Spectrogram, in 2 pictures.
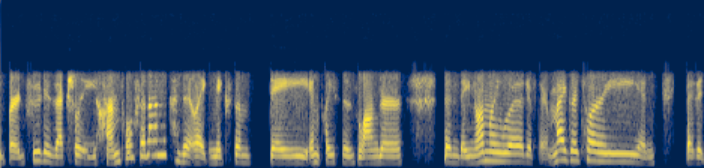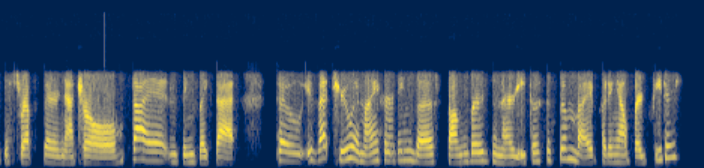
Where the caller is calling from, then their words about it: Albuquerque, New Mexico, United States; I'm calling from Albuquerque, New Mexico.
